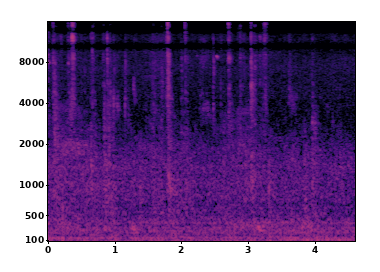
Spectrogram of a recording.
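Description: Soft, low racing pigeon cooing repeats outdoors against a steady background murmur, somewhat distant and faint.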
